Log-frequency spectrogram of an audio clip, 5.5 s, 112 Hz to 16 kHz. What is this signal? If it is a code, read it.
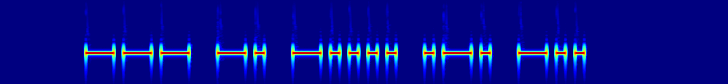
Morse code, heard as a keyed tone, about 17 wpm, 700 Hz. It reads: ON6RD
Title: DXCC-100 Call Signs - 5 Characters - 17wpm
